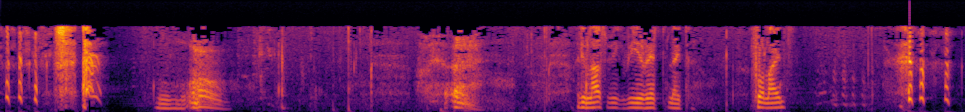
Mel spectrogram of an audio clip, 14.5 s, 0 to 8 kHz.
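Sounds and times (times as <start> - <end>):
people coughing at an evening gathering: 1.1 - 1.6
speech: 2.3 - 3.1, 8.7 - 10.5, 11.4 - 11.9
people clearing their throats at an evening gathering: 2.3 - 3.5, 6.5 - 7.3.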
